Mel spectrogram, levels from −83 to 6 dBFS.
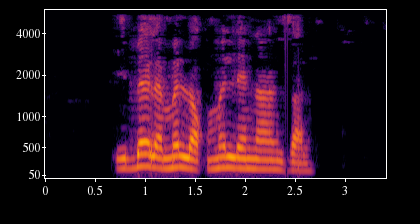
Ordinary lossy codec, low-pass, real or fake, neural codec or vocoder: AAC, 24 kbps; 5.4 kHz; real; none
